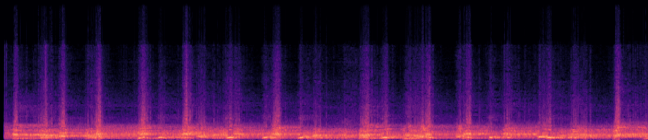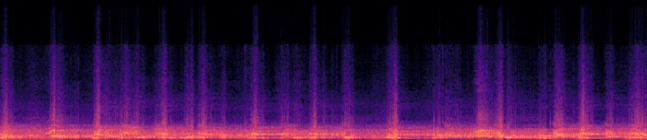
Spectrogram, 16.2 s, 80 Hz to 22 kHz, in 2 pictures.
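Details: Dogs recorded on August 29, 2014, barking constantly in a dense, loud chorus of short, sharp, overlapping barks, several per second, with no break throughout.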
